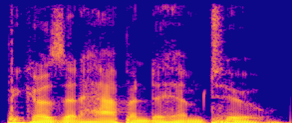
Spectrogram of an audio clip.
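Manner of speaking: loud, low, firm answer; God's voice. Retold or imitated. God explains the father to the prisoner, low and loud. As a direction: state it with weighty authority.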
